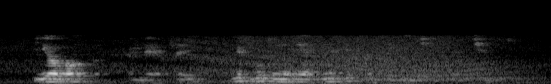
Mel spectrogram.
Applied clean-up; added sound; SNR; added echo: none; Aircraft; 17 dB; reverberation time 0.4 s.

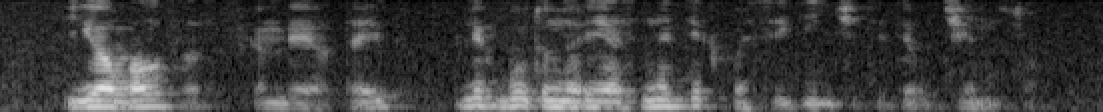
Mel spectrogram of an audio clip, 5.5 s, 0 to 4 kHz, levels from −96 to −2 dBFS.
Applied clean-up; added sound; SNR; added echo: none; none; none; none.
